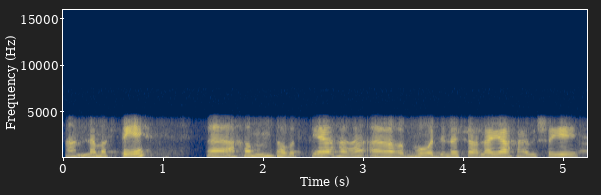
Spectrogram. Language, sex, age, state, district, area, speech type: Sanskrit, female, 45-60, Kerala, Kottayam, rural, conversation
